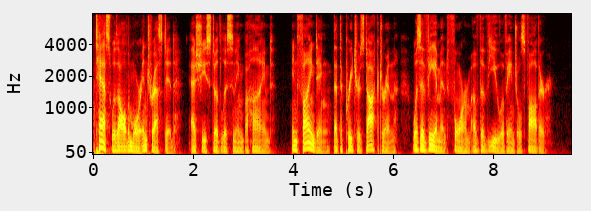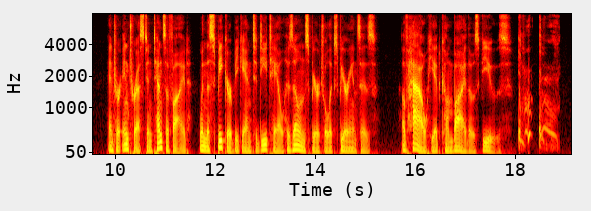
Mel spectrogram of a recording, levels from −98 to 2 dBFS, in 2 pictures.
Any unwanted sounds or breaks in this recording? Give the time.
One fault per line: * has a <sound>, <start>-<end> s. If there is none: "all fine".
* has a cough, 18.0-18.9 s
